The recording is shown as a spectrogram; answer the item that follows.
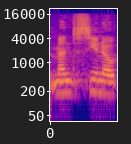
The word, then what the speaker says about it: Mendocino: She teaches at Mendocino College and is the director.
